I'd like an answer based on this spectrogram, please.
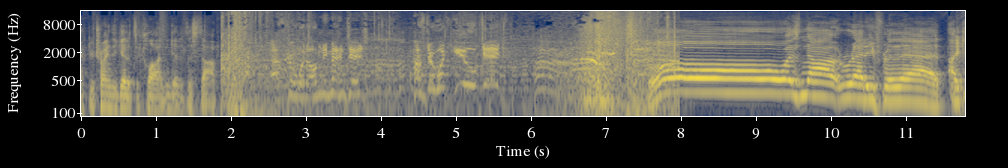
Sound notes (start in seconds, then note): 6.0 Invincible groaning; 6.6 air whistling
